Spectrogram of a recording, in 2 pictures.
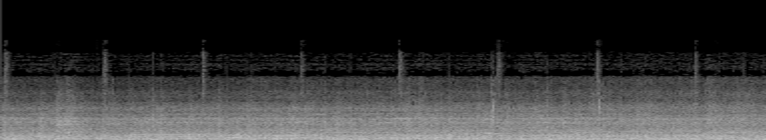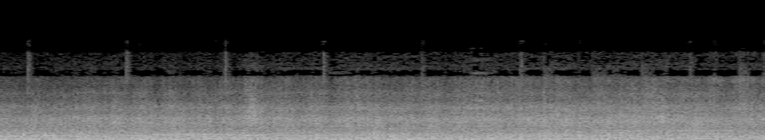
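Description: Steel wheels squeal and clank on the rails.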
